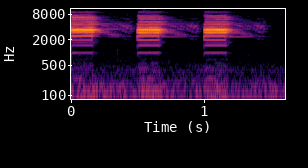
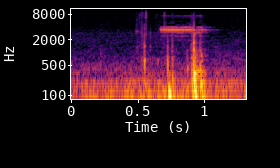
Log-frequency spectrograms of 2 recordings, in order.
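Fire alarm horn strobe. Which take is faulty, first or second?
second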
